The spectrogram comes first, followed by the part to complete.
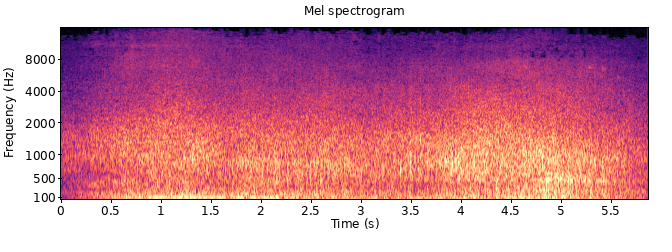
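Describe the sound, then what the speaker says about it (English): A traffic ambience effect: a steady, distant wash of road noise with a faint low vehicle rumble, continuous and even throughout with no voices. "For the traffic ambience, I just search for the traffic."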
